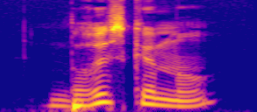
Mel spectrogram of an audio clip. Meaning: 1. suddenly 2. sharply, jerkily 3. brusquely, abruptly, bluntly
- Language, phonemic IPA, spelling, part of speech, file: French, /bʁys.kə.mɑ̃/, brusquement, adverb, Fr-brusquement.ogg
